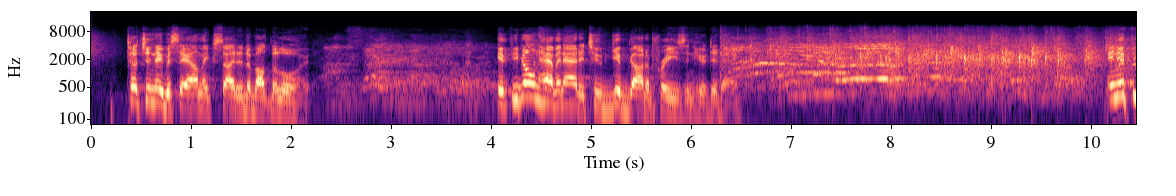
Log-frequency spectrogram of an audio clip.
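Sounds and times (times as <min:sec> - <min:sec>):
speech: 0:00.4 - 0:02.6, 0:04.0 - 0:06.7, 0:10.2 - 0:10.4
people clapping hands: 0:06.2 - 0:10.4.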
